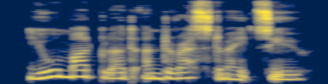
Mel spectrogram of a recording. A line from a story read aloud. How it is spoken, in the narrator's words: Lucius Malfoy whispered in the back of his mind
